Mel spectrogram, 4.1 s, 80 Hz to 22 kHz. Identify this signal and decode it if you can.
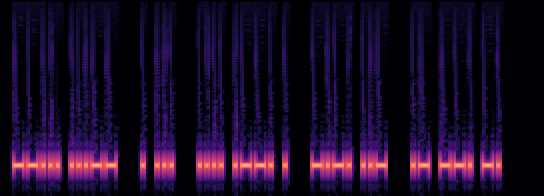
Morse code, heard as a keyed tone, about 49 wpm, 700 Hz. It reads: 73 ES HPE CU AGN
